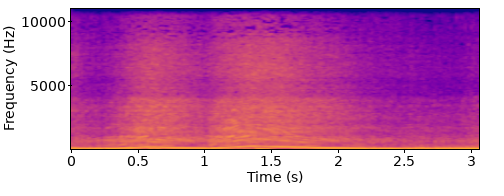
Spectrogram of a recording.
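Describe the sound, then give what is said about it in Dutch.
A 600cc motorcycle with its stock exhaust revs up twice in quick succession, its pitch rising and falling each time before settling back to a steady idle, loud with no talking. “Standaard uitlaat zit er nog onder hoeft ook zeker morgen niet weg.”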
